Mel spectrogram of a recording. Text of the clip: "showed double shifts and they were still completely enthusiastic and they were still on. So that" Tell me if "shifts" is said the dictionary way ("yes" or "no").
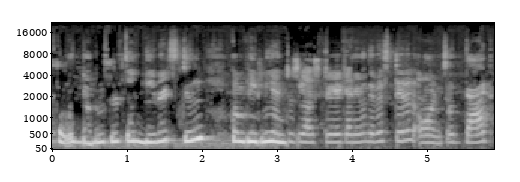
no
